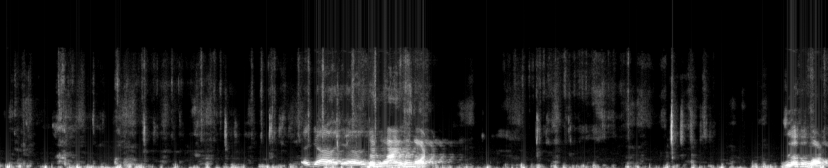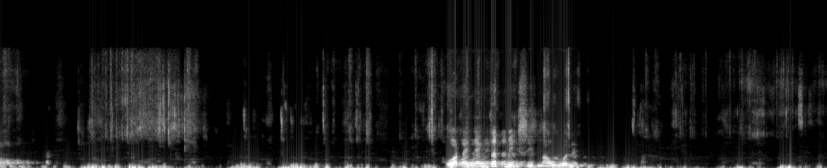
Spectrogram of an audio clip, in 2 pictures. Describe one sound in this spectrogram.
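A knife scrapes and cuts through fruit skin.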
